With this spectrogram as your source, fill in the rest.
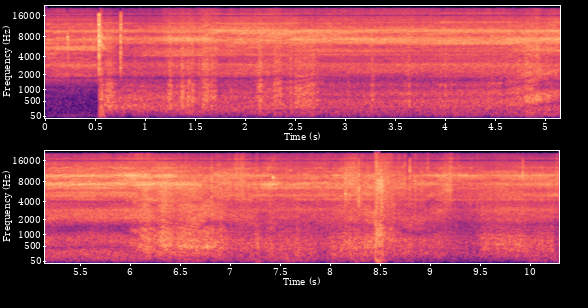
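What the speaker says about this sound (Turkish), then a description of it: "Bunun içine torpil atacağız. En son patlatacağım bunu." Two sharp firecracker bangs inside a refrigerator, one near the start and one toward the end, over a steady rushing background noise.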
